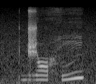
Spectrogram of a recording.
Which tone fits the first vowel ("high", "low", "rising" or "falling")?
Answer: low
